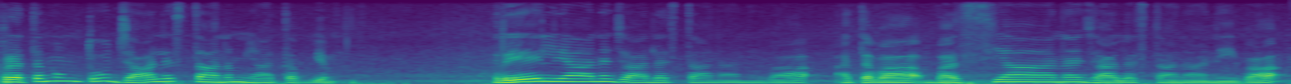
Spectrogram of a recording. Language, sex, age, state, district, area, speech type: Sanskrit, female, 18-30, Tamil Nadu, Chennai, urban, spontaneous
